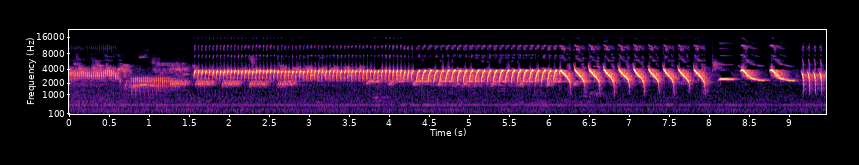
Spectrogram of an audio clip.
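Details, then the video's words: Timbrado canary in full song for training: a long, steady, fast metallic roll that gradually slows into separate descending sweeps, then clipped ringing notes. "Chant de Canari timbrado / the wonderful sounds of canary bird chirping / canario timbrado cantando"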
